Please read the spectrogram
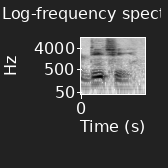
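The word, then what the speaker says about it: Dietschy: her name is Sarah dici that's her name right there Sarah dici and she says on the beginning of her vlog it says rhymes with peachy easy to remember and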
